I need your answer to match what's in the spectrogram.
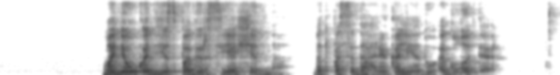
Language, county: Lithuanian, Kaunas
